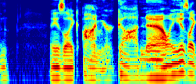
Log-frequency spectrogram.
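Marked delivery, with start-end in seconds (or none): 1.2-2.5 really deep, distorted, very slow, drawn-out voice. Retelling a movie scene where Nicolas Cage squeezes a head, deep distorted Nicolas Cage voice. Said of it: "really deep and, like, distorted".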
